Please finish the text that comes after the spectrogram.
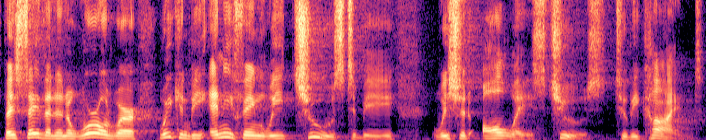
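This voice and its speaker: A man's voice: on the high side, animated, darkish tone. A man hosting a live variety radio show in a theatrical, jokey, announcer-like manner. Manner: showy, jokey, drawn-out announcing. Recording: long hall reverb.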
